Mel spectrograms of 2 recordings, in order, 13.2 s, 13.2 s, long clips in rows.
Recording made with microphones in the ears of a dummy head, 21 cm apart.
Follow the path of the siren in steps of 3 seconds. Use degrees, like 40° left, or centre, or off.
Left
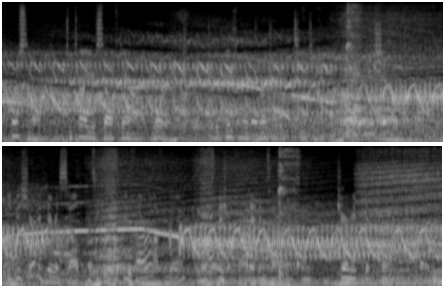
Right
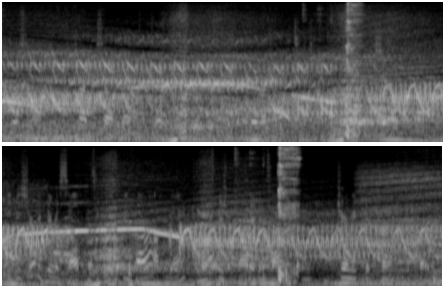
40° right, 10° left, 50° left, 60° left, 60° left.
